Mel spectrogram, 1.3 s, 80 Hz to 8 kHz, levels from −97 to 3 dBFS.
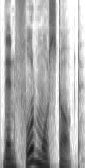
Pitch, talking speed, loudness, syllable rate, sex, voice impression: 140 Hz, 190 wpm, -17 LUFS, 4.4 syllables/s, male, slightly masculine, adult-like, slightly halting, calm, slightly unique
